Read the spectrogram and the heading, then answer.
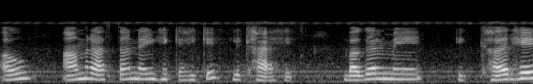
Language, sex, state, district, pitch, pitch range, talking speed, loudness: Chhattisgarhi, female, Chhattisgarh, Raigarh, 230 Hz, 205-250 Hz, 145 wpm, -17 LUFS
